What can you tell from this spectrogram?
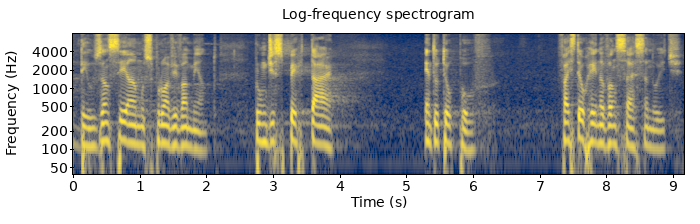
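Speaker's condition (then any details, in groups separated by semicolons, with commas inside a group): No condition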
